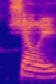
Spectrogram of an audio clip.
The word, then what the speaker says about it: Chelle: me on linkedin and my name is spelled a little differently it's c-h-e-l-l-e shelly so like michelle without the mi very cool very shelly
